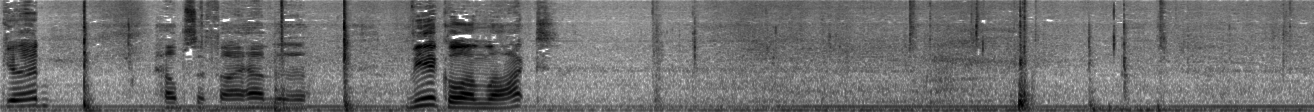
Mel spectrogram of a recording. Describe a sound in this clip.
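A car door unlatches and swings open.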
